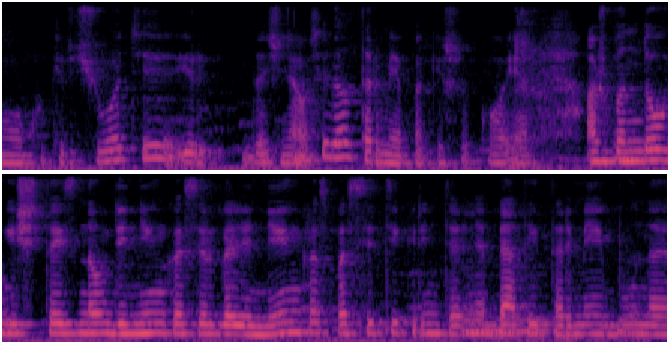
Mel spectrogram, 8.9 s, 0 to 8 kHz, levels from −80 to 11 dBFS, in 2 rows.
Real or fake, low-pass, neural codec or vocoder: real; 7.2 kHz; none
